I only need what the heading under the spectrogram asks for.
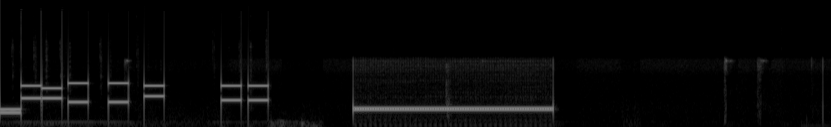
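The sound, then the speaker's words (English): Telephone keypad dialing a number: two quick runs of crisp dual-tone beeps, then a single long, steady tone lasting about two seconds, followed by near silence. No voices. “So let's see what's going on here, okay? Sounds good. All right, let's call her.”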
